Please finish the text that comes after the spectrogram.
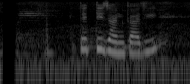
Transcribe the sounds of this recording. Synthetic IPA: t̪et̪id͡zankaɾi

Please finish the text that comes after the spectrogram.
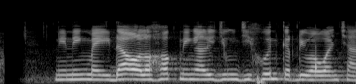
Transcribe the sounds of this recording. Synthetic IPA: niniŋmaidaɔlɔɦɔk̚niŋalid͡ʒʊŋd͡ʒiɦʊnkɨrdiwawaɲt͡ʃa

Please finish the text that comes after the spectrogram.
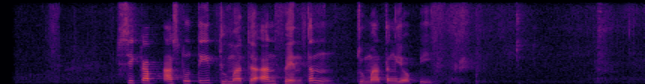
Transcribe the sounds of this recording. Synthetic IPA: sikap̚ʔast̪ut̪id̪̥ṳmad̪̥ä̤ʔanb̥ɛ̤nt̪ənd̪̥ṳmat̪əŋjopi

